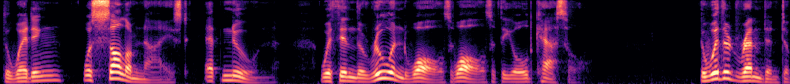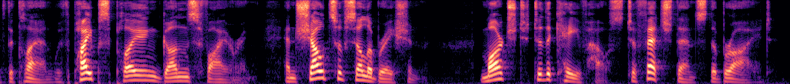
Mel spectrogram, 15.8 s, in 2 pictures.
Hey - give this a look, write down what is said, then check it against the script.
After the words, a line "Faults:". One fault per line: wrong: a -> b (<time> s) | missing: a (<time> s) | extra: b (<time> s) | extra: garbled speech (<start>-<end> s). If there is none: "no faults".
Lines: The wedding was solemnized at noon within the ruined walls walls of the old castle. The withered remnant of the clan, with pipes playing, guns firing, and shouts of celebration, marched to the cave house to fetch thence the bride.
The wedding was solemnized at noon within the ruined walls walls of the old castle. The withered remnant of the clan, with pipes playing, guns firing, and shouts of celebration, marched to the cave house to fetch thence the bride.
Faults:
no faults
